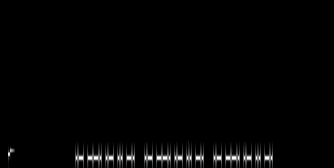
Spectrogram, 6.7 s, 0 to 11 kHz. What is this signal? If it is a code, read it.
Morse code, heard as a keyed tone, about 40 wpm, 700 Hz. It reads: AGAIN AGAIN AGAIN
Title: Top 500 Words Repeated 40wpm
